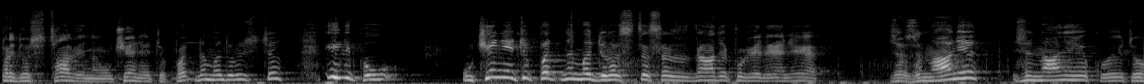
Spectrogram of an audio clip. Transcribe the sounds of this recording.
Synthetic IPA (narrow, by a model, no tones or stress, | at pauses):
pɾɛd̪ost̪avinɐut͡ʃɛniɛt̪opət̪nɐməd̪ɾost̪əilipo | ut͡ʃɛniɛt̪opət̪nɐməd̪ɾost̪əsɐzd̪ad̪ɛpovɛlɛnijɛ | zɐznanijɛ | znanijɛkoɛt̪o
